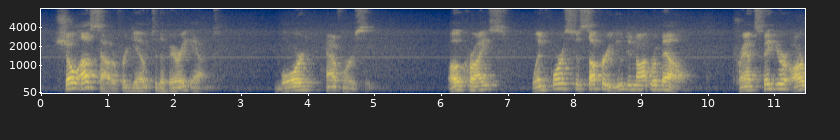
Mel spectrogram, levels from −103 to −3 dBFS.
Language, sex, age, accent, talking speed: English, male, 50-69, American, 125 wpm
